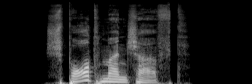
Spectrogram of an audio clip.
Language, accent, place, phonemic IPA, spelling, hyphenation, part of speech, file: German, Germany, Berlin, /ˈʃpɔɐ̯tmanʃaft/, Sportmannschaft, Sport‧mann‧schaft, noun, De-Sportmannschaft.ogg
- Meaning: sports team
